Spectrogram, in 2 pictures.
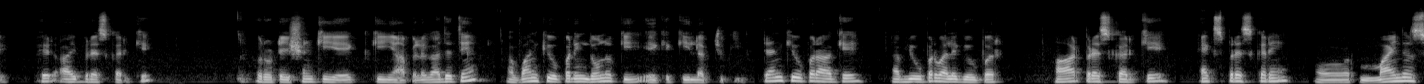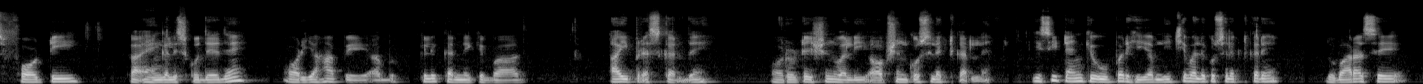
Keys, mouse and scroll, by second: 2.0 i, 7.6 click, 10.2 Escape, 10.5 r, 12.1 x, 13.9 -, 14.5 4, 15.2 0, 20.6 i.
